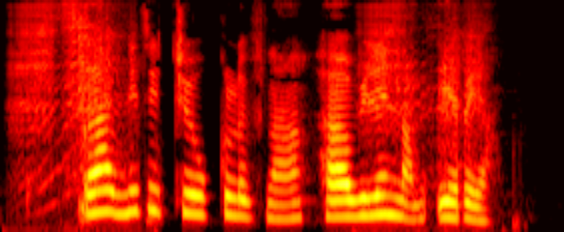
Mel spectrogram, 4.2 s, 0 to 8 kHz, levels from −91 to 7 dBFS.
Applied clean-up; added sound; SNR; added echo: neural mask model RNNoise.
